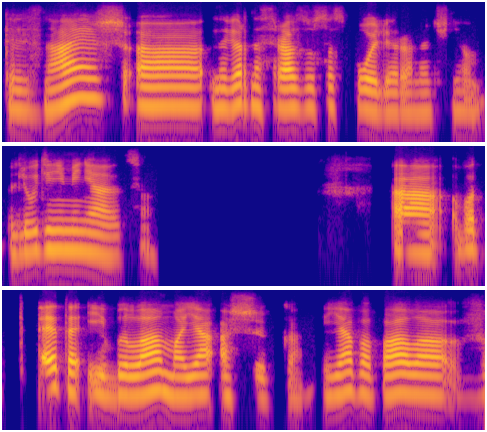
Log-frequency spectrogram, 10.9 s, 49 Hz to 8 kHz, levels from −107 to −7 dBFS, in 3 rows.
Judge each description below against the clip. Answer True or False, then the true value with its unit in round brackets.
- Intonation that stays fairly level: True (1.8 semitones)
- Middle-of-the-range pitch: True (175 Hz)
